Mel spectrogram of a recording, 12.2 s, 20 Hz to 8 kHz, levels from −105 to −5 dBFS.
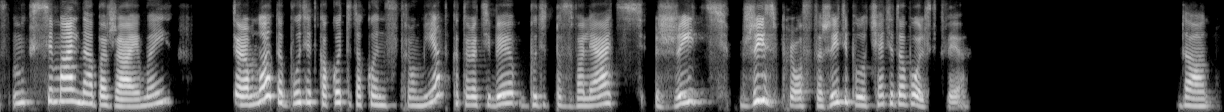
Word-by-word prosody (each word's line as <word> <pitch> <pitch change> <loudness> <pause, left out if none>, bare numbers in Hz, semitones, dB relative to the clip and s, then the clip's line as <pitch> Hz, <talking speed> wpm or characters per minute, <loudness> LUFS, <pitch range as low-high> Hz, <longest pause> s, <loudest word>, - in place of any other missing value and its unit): с - - -25
максимально 300 +1 +3
обожаемой, 220 - +1 0.6
всё 235 - +3
равно 235 - +6
это 455 -12 +2
будет 285 +2 -1
какой-то 280 +3 -1
такой 230 0 -3
инструмент, 210 - -4
который 220 -4 -3
тебе 225 +5 +2
будет 225 -3 -8
позволять 210 +6 -2
жить 290 - -1
в 205 - -17
жизнь 310 - +5
просто, 195 -1 -5
жить 255 +9 0
и 300 - 0
получать 220 +1 -3
удовольствие. 245 -1 -2 2.1
Да. 195 -2 0
235 Hz, 115 wpm, -23 LUFS, 210-280 Hz, 2.1 s, равно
